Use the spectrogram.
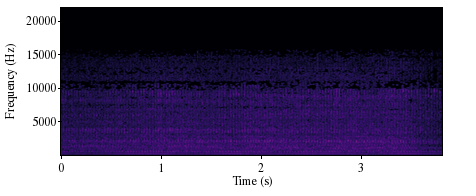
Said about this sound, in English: Eric turns the generator on to provide power to Dave for tunnel chiseling later in the day.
